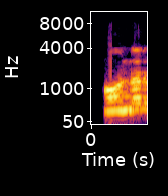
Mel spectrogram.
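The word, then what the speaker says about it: honour: ओनर में H silent है जिसके कारण हम लोग एन का प्रयोग किए।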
